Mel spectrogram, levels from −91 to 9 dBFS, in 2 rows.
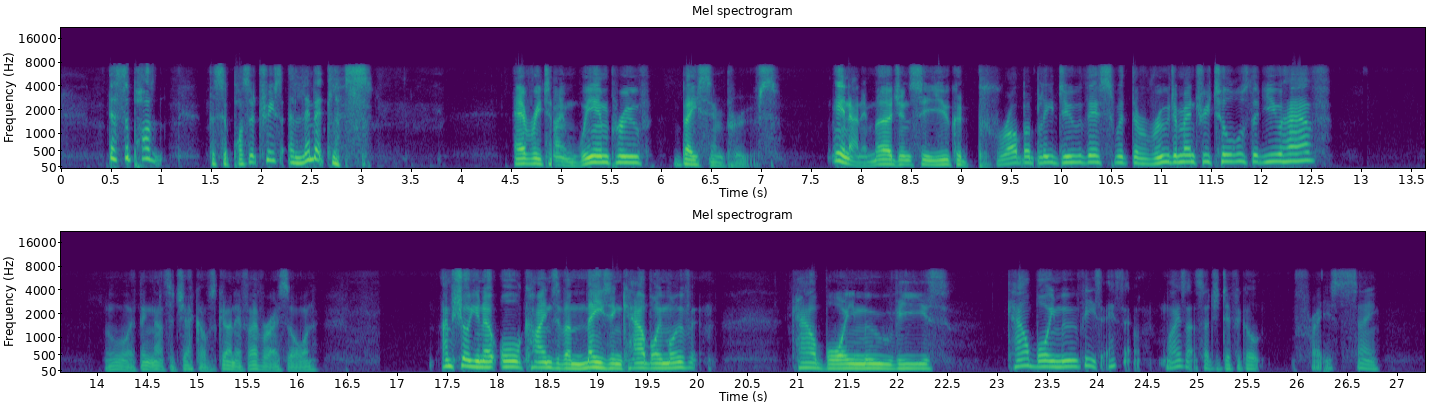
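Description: Lost AMR speech frames at 4.90–5.11 s (just before "we improve base improves"), 9.72–9.76 s, 13.01–13.05 s (after "tools that you have") and 26.24–26.31 s. Corrupted frames were concealed by reusing the last pitch and vocal tract settings at falling gain, heard as brief dips or warbles. The 13.01 s gap is longer, fitting two 20 ms frames.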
